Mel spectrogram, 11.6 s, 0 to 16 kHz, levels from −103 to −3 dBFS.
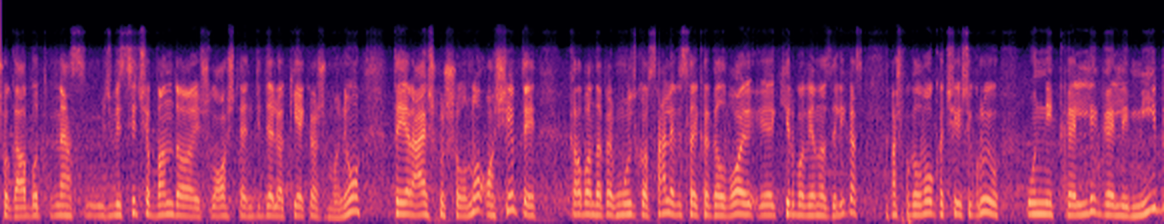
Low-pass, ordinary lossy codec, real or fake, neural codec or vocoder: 7.2 kHz; Opus, 24 kbps; real; none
